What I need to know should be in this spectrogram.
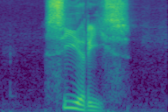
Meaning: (adjective) Syrian (Of, from, or pertaining to Syria, the Syrian people or the Syriac language); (proper noun) the Syriac language (variant of Aramaic)
- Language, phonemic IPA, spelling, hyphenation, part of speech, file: Dutch, /ˈsiː.ris/, Syrisch, Sy‧risch, adjective / proper noun, Nl-Syrisch.ogg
